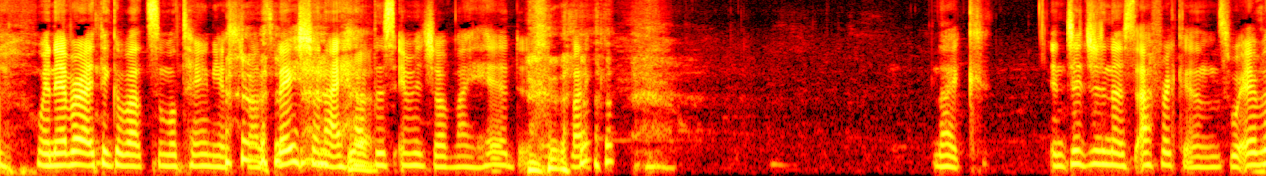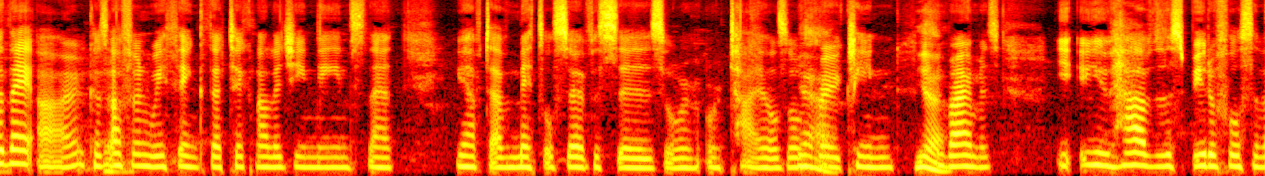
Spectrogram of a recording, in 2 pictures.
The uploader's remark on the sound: recorded LIVE & in person from the World Innovation Summit for Education ( WISE ) 2023 in Doha, Qatar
